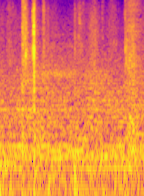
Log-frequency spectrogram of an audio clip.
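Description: Gold foil tarot cards are shuffled quietly in a few soft, papery riffling bursts, close by and faint.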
